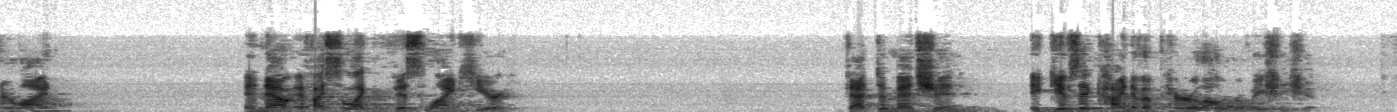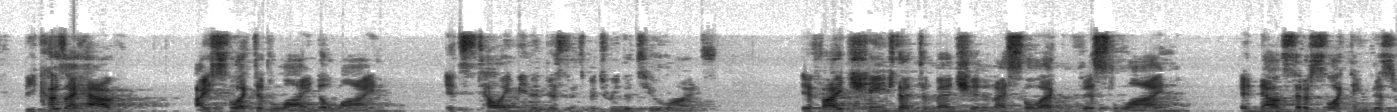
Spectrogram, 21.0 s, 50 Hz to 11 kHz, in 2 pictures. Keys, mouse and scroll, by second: 0.1 click, 4.1 click, 11.6 click, 16.0 Delete, 16.9 d, 18.6 click.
